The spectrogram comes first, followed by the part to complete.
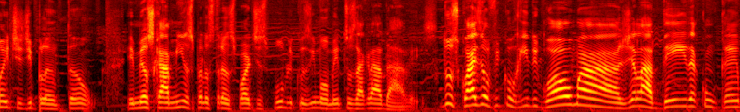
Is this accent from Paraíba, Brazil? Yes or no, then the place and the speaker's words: no; São Paulo, Brazil; sou de São Paulo, capital, e tenho 20 anos.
